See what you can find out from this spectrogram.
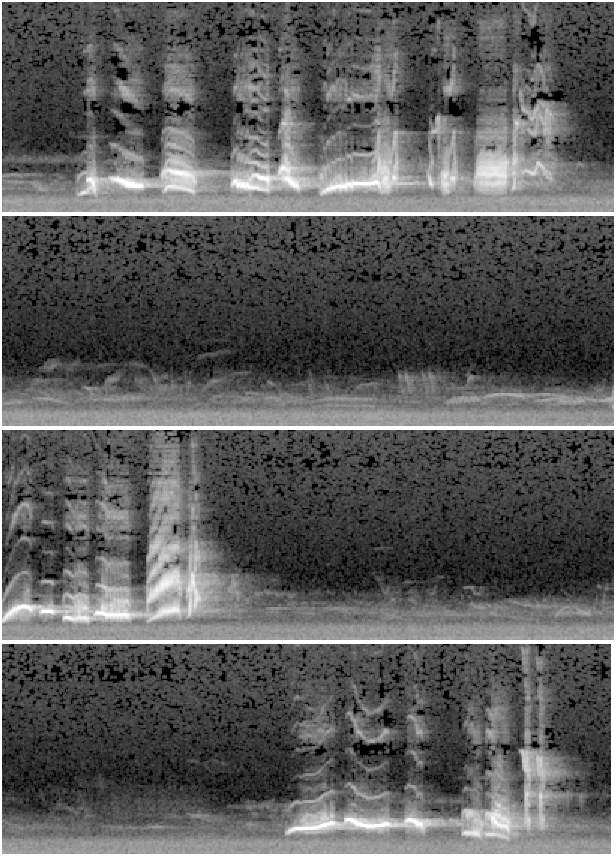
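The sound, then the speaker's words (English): A blackbird sings in chilled pre-dawn darkness, in three separate bouts of bright warbling, fluting phrases. The first bout is the longest, and long silent gaps fall between them. “This blackbird was singing out of the chilled pre-dawn darkness. It's one of the most spirited and passionate songs I have ever heard on any continent.”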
